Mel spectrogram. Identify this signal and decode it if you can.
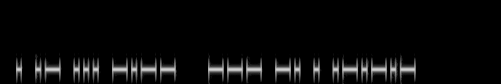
Morse code, heard as a keyed tone, about 25 wpm, 700 Hz. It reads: EASY ONE.
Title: Sentences from Top 1000 Words - Review Part 2 - 25wpm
